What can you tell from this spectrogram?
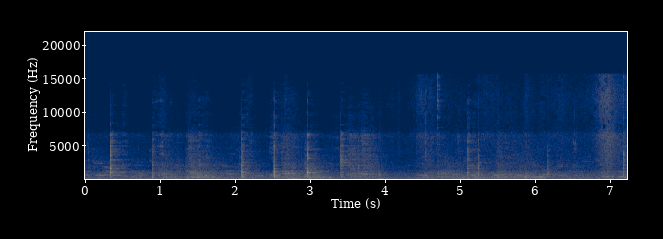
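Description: Chopsticks and a metal spoon clinking and scraping against a large soup bowl while eating, with sharp clinks at irregular intervals.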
